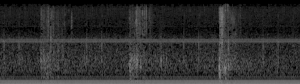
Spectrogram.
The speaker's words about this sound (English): Oh, I love the sound of rustling leaves in the autumn.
